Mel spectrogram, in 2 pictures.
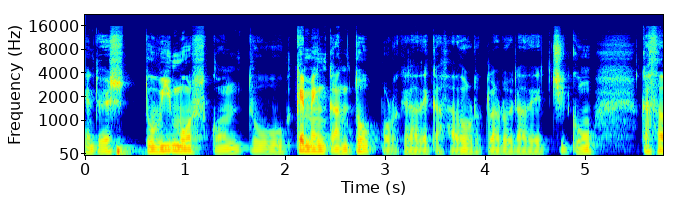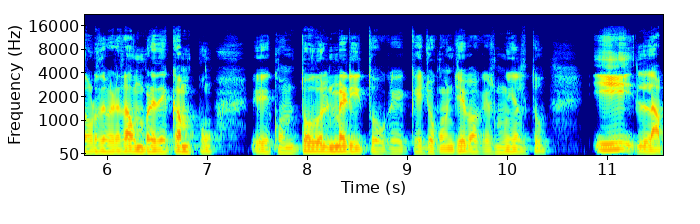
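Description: A man speaks at a moderate pace with a fairly low pitch. His pitch varies in an ordinary way, and the background is quiet. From Spain, Valladolid (Castile); Castile, Spain. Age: 60s. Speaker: biologist and hunting media veteran; podcast guest. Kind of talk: casual interview chat. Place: studio. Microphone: studio mic.

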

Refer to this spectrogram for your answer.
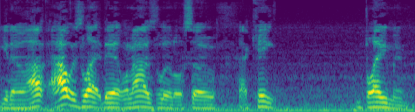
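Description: Over light background noise, a man speaks at a fairly quick pace. His pitch varies in an ordinary way, and the sound is dry with no echo. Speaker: vlogger grandfather. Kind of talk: casual vlog chat. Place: car. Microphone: phone near.

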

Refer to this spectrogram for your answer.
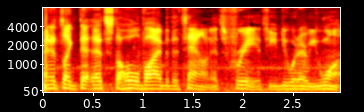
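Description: Light background noise is heard as a man speaks in a dry sound with no echo. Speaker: food reviewer. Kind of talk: casual vlog chat. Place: car. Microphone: phone near.

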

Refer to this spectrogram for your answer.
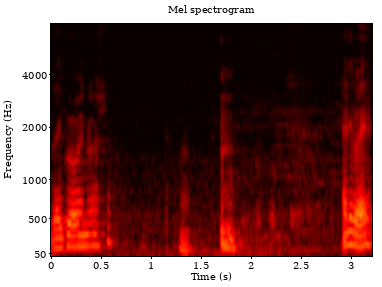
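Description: Somewhat breathy and dark, mellow in tone, a man talks at a moderate pace with lively intonation. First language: English (speaking Russian). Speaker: visiting Hare Krishna lecturer. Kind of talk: lecture. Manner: halting. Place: hall. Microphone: podium.

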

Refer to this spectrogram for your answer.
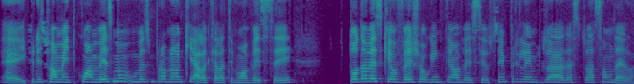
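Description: At a very fast pace, a woman talks in a high pitch with fairly even intonation. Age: 20s. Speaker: nurse and influencer; influencer. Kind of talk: casual chat. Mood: personal, reflective storytelling. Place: studio. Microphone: studio mic.

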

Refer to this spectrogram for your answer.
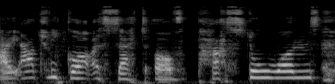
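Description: With a Welsh accent, a woman speaks at a very slow pace. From Wales. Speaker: YouTuber. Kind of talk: show-and-tell vlog. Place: home room. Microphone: phone near.

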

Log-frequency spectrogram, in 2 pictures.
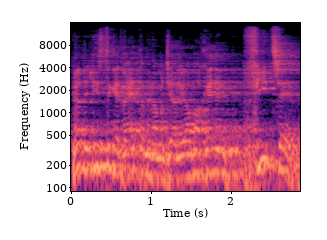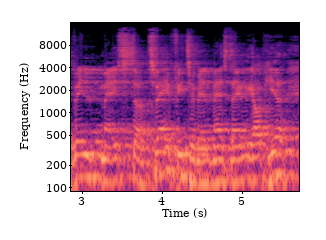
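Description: Over loud background noise, a man talks at a fast pace and medium pitch, with ordinary pitch variation.

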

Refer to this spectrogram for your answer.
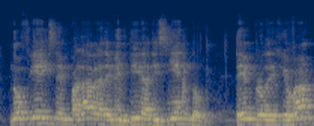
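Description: Over light background noise and an audible room echo, a man with a fairly high pitch talks at a fairly slow pace in a monotone, flat intonation. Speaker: church preacher. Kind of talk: sermon preached to a congregation. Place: church.

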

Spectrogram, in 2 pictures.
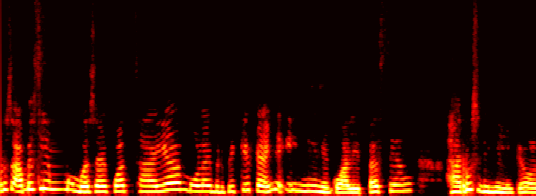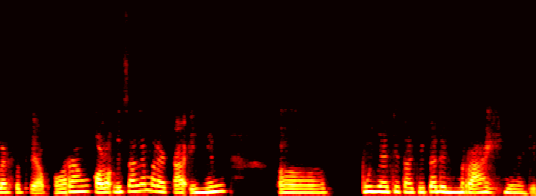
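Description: Recorded dry with no echo against a quiet background, a woman speaks fairly quickly at a high pitch with lively intonation. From Indonesia. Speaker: researcher; webinar presenter. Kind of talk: presentation. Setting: video call. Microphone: video call.

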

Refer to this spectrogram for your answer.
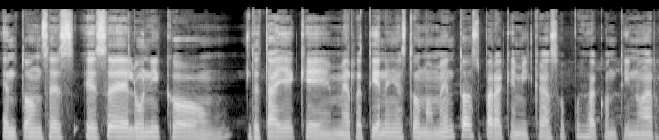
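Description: A man's flat, monotone delivery with hardly any pauses, dry and close with no echo. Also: medium pitch for a man, fairly slow pace. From Honduras, Copán. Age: 20s. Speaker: migrant asylum seeker. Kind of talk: personal testimony. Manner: halting, with fillers.

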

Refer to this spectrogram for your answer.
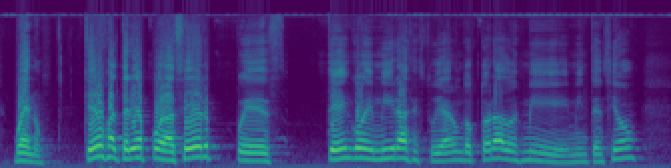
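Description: A man with a Tabasco accent, dark and mellow in tone, at a moderate pace with ordinary pitch variation and a quiet background. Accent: Mexican Spanish, Tabasco. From Mexico, Villahermosa, Tabasco; Tabasco, Mexico. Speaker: university lecturer; teacher being interviewed. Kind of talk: interview. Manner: halting. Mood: relaxed, reflective. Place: studio. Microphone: lapel.

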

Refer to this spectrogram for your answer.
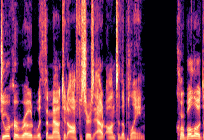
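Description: Against a quiet background comes plain reading aloud.

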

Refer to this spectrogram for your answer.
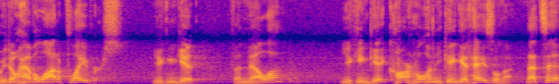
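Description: A man races along at a very fast pace, his pitch varying in an ordinary way. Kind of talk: lecture. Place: cafe.

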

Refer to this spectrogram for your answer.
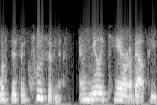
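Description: A normal speaking voice at a moderate pace. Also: woman. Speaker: business school professor. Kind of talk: webinar lecture. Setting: phone conference.

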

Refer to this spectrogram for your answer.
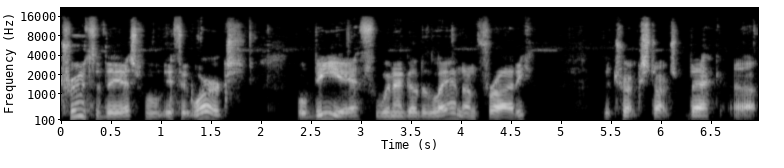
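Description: A man speaks at a fairly slow pace with ordinary pitch variation. He leaves long, frequent pauses. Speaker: hobbyist reviewer. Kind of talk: tutorial. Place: garage.

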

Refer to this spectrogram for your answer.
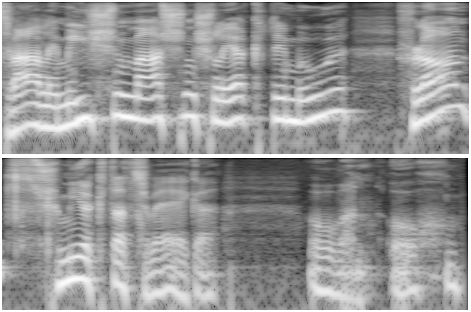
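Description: In a Viennese accent, a man speaks very slowly with a fairly high pitch that swings very widely. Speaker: poet. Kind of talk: sound poetry reading.

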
